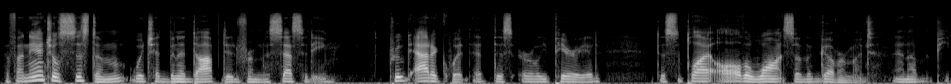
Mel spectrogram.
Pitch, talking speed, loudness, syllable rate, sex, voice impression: 130 Hz, 170 wpm, -21 LUFS, 5.5 syllables/s, male, masculine, very middle-aged, slightly thick, cool, sincere, slightly calm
